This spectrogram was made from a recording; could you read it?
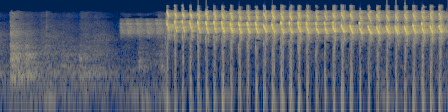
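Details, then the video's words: Ashy tailorbird call used as a lure to draw answering birds: after a faint start, a loud, rapid chatter of sharp high chips runs without a break to the end. "PANCINGAN CILILIN DIJAMIN NYAHUT"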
